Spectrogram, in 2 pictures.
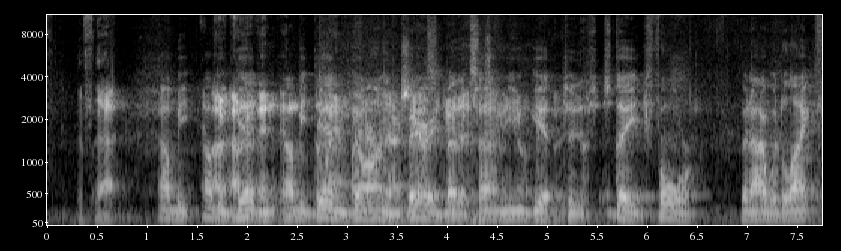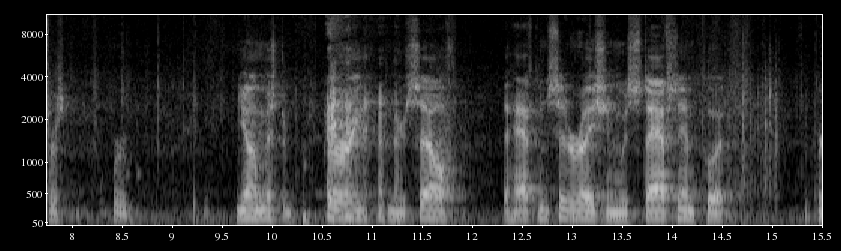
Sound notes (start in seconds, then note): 10.5 man chuckles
